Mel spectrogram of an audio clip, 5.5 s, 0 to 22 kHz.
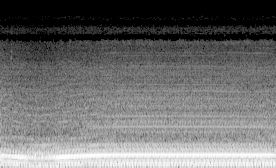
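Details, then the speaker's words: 2005 Lexus ES 330 recorded outside, with a rough idle: a deep, loud exhaust drone from the rear that swells and climbs in pitch with throttle; the car drives sluggishly with no warning light; owner was told one catalytic converter is the cause, unconfirmed. "it still have that sound and as I actually placed the gas more the sound actually goes I"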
